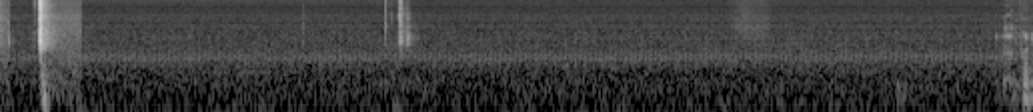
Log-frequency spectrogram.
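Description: Small glass pieces being handled during gluing: one sharp click about half a second in and two faint clicks about four seconds in, otherwise near silence.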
